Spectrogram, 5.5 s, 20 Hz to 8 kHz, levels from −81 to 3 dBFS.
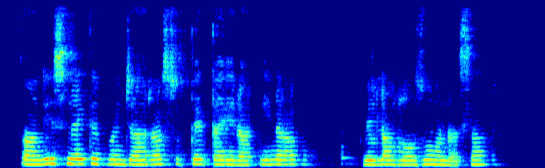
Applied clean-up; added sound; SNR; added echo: neural mask model DeepFilterNet 3.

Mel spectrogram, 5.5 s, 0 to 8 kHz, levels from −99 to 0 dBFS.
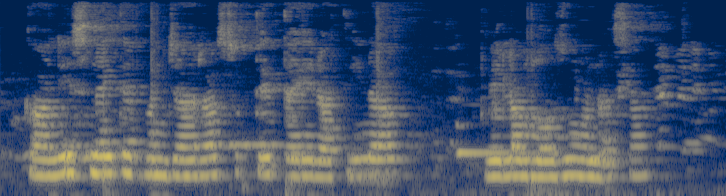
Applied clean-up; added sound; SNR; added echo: classical method WPE with log-MMSE.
